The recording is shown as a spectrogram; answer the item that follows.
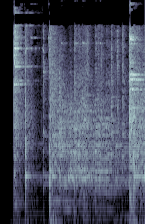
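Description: Cartoon soundtrack effect: after a brief silence, a sudden metallic chiming and clinking strikes in, then a high ringing shimmer, with a second strike about half a second later and a sharp click near the end.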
